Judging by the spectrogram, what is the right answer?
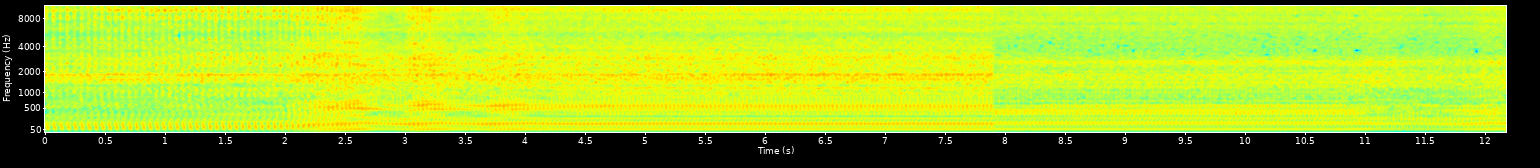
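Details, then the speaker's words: Honda EG1400x generator: uneven low chugging settles into a heavy, labouring hum; an oil-soaked air filter chokes airflow, making it run rich. "but i could tell it was running rich and i was suspicious of this filter when assembling the air box after handling this filter i noticed i was covered in oil so that was acting as a restriction basically choking that airflow"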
